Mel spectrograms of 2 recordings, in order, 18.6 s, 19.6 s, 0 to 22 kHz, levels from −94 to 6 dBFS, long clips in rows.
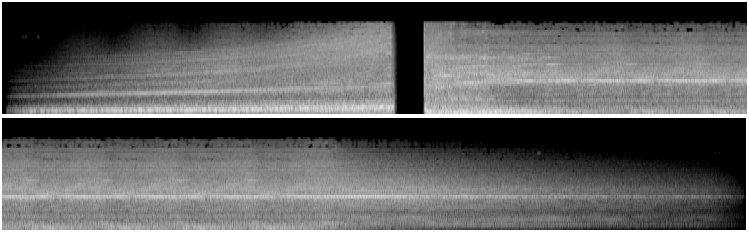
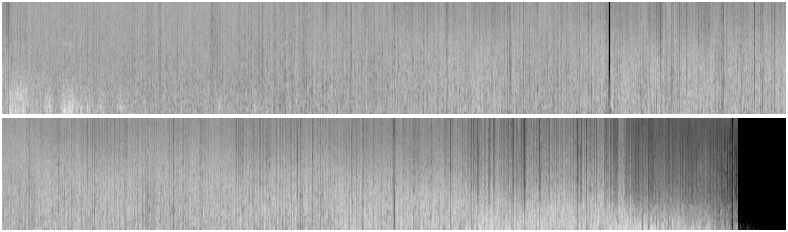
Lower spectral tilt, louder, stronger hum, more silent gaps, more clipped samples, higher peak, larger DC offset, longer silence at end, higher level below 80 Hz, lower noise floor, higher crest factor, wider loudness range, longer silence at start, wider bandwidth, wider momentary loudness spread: first, -4 dB/octave vs -2 dB/octave; second, -18 LUFS vs -8 LUFS; neither; first, 4.93-5.25 s vs none; neither; second, -4 dBFS vs 0 dBFS; neither; first, 1.75 s vs 0.6 s; about the same, -30 dBFS vs -26 dBFS; second, -58 dBFS vs -88 dBFS; about the same, 16 dB vs 12 dB; first, 10 LU vs 4 LU; first, 0.25 s vs 0 s; second, 11.5 kHz vs over 20 kHz; first, 15 LU vs 5 LU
